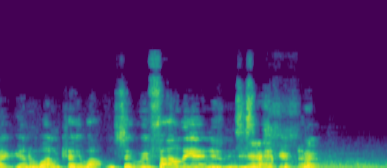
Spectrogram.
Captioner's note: laughs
